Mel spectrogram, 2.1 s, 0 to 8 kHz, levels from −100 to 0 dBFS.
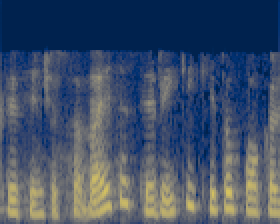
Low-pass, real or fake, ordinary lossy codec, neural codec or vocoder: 7.2 kHz; fake; AAC, 16 kbps; vocoder, 44.1 kHz, 128 mel bands every 256 samples, BigVGAN v2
